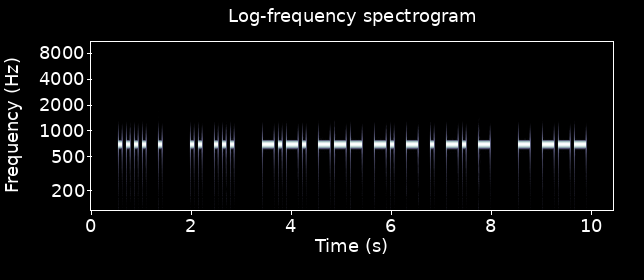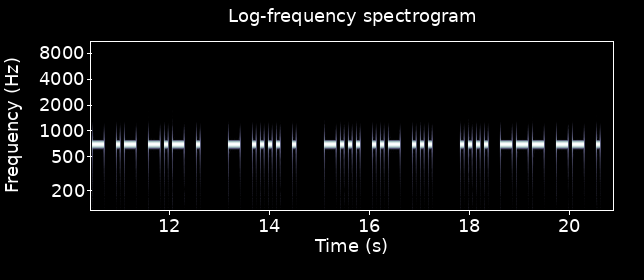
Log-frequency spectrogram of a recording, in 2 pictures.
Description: Morse code, heard as a keyed tone, about 15 wpm, 700 Hz. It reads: HE IS CONTENT TO TAKE THE BUS HOME
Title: Sentences from Top 1000 Words - Review Part 6 - 15wpm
